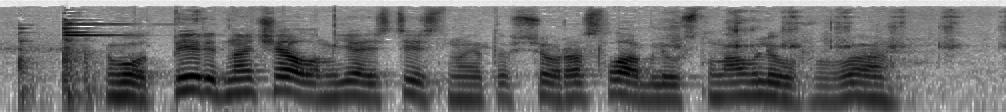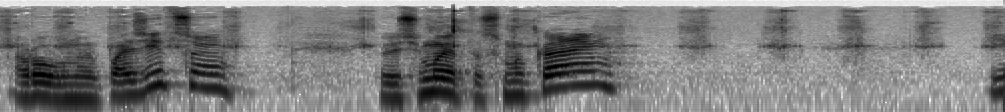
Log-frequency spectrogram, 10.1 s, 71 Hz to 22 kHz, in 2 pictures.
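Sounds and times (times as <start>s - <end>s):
light metal scraping: 2.8s - 10.0s.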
